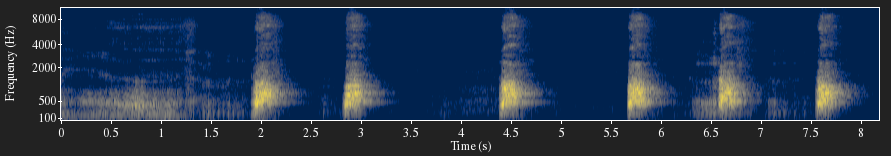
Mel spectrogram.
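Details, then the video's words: Champagne-coloured American Pit Bull Terrier barking after hearing a strange noise: a low rumble first, then six sharp, loud single barks spaced about one to one and a half seconds apart. "Champagne Pitbull - Heard a strange noise"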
